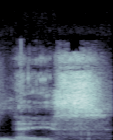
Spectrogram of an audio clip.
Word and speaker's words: Nace: With with Is it Nace or Ness? How do you pronounce that last name? Griffin Ness? it is Nace.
